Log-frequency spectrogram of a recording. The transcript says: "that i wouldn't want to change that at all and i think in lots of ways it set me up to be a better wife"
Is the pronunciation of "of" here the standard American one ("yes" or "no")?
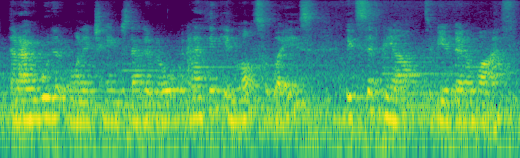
yes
